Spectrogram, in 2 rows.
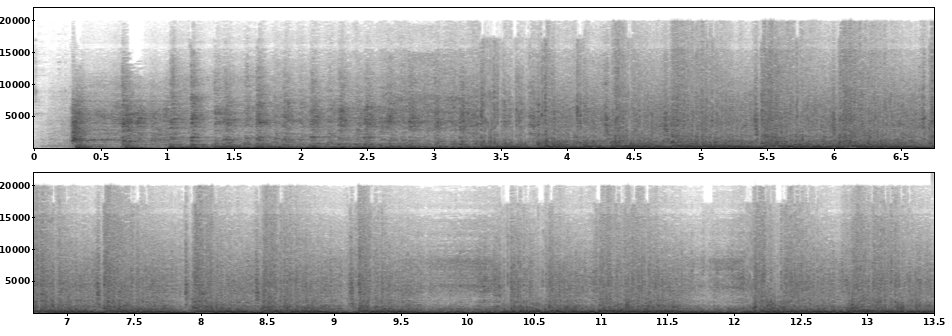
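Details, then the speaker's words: Abandoned 1968 Camaro bone-stock small-block Chevy V8 on open headers, no exhaust: fires right up into loud, lumpy rumble with crisp blips and even beat; runs healthy. "Oh, open header sounds good. Even on a bone stock junker."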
